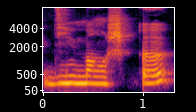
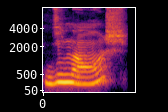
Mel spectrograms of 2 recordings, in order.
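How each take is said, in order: First: The final e is sounded after the word. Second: The final e is silent at the end. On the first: The speaker calls it wrong. "We don't say dimanche E" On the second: The speaker calls it right. "We say dimanche"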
